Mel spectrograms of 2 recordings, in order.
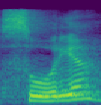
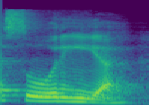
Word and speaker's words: سورية: Please note that the word Surya, which is Syria, can be pronounced in two ways. Surya, just like how it's written in the book, or with the shadda Suriya. So Surya or Suriya.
